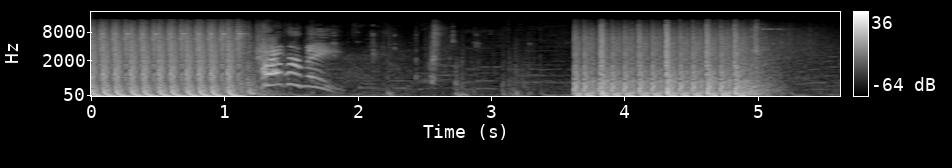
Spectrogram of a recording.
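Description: An M249-style machine gun fires in PUBG Mobile, two long loud bursts of rapid shots separated by a quiet gap where someone talks briefly.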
